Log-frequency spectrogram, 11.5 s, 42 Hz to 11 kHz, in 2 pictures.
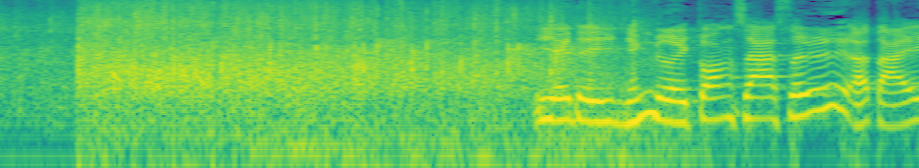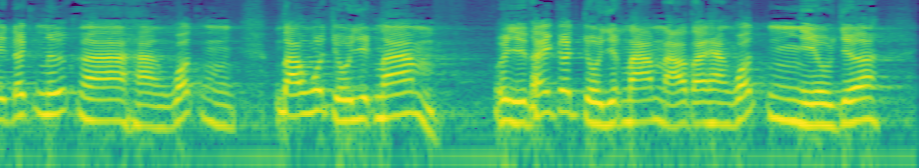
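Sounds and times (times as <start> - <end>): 
audience applause: 0.0 - 4.2
speech: 3.4 - 11.4.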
